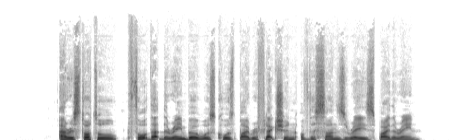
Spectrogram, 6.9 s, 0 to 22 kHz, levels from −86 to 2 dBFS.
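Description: Throughout, the speech sounds swirly, smeared and hollow with blurred attacks. This is generation loss, likely from about four MP3 passes at roughly 128 kbit/s, each compounding quantisation noise.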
